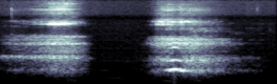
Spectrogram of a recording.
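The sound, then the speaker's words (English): A person yawning: a long breathy draw of air, a short pause, then a second, louder breath with a brief voiced note near its peak. No talking. “But I need to yawn.”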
